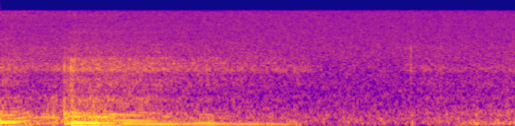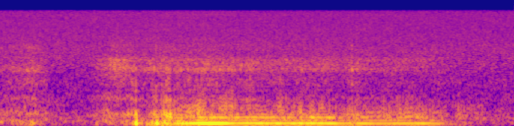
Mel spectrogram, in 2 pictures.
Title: Snoring, roll over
